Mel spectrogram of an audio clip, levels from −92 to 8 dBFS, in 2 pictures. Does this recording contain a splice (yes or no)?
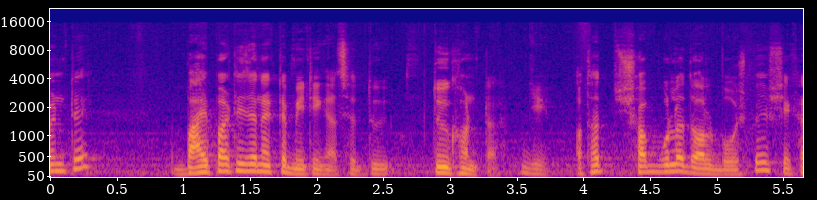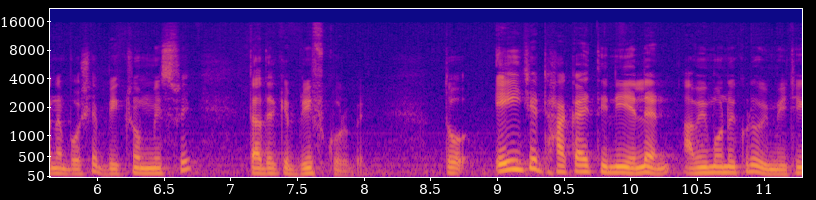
no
